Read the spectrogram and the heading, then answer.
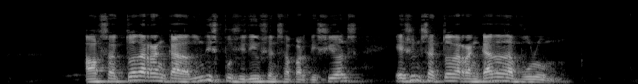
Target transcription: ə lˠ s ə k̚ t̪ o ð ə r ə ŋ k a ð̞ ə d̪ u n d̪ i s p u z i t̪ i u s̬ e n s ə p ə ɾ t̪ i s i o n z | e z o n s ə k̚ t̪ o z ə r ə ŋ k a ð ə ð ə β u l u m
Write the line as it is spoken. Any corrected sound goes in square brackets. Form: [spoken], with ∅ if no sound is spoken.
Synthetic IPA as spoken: ə lˠ s ə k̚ t̪ o ð ə r ə ŋ k a ð̞ ə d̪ u n d̪ i s p u z i t̪ i [w] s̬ e n s ə p ə ɾ t̪ i s i o n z | e z [u] n s ə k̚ t̪ o [ð] ə r ə ŋ k a ð ə ð ə β u l u m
